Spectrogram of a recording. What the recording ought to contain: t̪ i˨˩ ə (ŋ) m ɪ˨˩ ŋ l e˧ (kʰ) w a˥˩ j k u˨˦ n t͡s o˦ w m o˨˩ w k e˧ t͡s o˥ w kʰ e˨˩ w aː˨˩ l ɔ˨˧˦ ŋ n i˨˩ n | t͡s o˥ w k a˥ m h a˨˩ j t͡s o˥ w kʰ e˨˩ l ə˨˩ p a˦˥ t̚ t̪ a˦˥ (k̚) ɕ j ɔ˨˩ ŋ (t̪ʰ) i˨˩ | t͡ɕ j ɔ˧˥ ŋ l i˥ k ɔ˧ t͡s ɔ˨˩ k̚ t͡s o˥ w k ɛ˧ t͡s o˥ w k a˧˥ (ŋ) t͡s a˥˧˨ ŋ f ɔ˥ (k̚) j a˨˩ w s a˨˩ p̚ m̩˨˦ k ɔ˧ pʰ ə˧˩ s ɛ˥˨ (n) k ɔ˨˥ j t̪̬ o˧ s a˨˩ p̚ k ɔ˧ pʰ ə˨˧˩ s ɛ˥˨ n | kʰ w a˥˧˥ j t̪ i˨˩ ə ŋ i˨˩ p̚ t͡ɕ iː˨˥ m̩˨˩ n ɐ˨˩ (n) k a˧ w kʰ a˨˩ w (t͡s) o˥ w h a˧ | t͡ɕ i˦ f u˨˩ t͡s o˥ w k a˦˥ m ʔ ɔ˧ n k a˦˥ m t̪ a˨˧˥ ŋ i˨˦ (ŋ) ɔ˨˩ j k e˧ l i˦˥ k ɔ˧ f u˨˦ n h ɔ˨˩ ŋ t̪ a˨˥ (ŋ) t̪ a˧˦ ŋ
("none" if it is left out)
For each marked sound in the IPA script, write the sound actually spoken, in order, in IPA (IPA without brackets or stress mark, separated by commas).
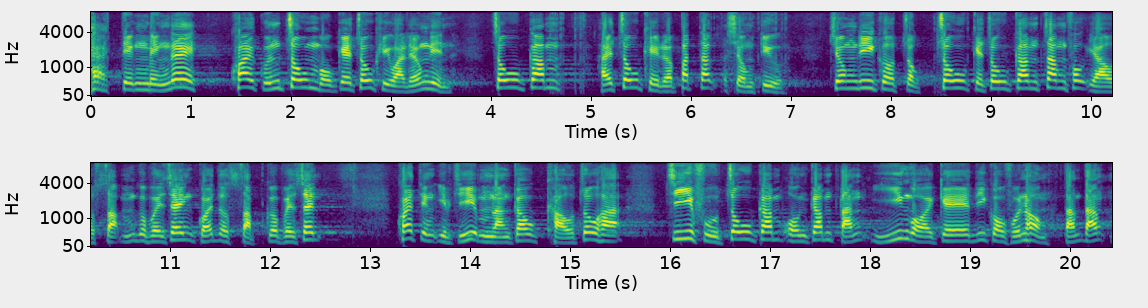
ŋ, kʰ, k̚, t̪, m, k̚, n, ŋ, t͡s, ŋ, ŋ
